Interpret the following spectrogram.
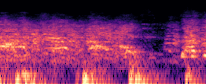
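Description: Several voices shouting and yelling over one another during a staged on-stage scuffle, with dull thumps underneath.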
